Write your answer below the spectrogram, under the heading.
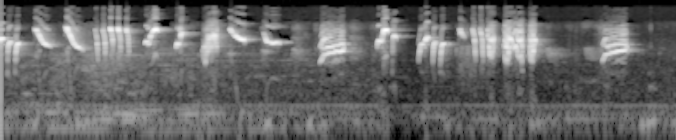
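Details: Long-tailed shrike in a full tembakan master recording for training songbirds. It delivers a fast, varied stream of sharp chirps, rattling trills and downslurred whistles, with brief gaps between phrases.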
